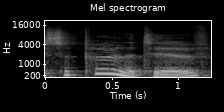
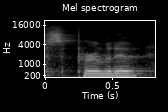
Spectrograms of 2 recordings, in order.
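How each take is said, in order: First: Said without the R and with a true T. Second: Said with an American R and a flap T. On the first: "And then in British English, um, probably superlative, where they wouldn't um, use the um, the American R" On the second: "flap T here that we had in our last word"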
